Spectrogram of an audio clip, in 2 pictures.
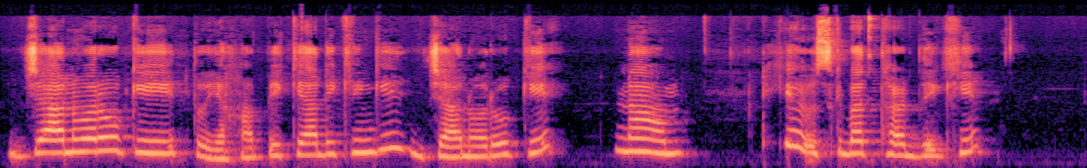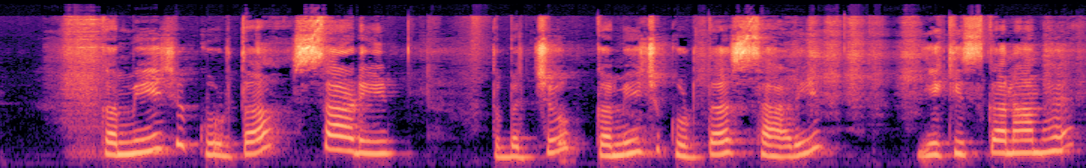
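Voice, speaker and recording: A woman's voice: sits high, warm tone. A woman teacher giving a primary-school lesson, patiently asking questions and answering them herself. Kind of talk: recorded class lesson.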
